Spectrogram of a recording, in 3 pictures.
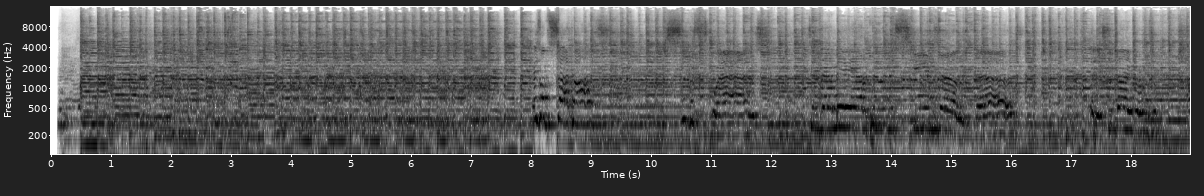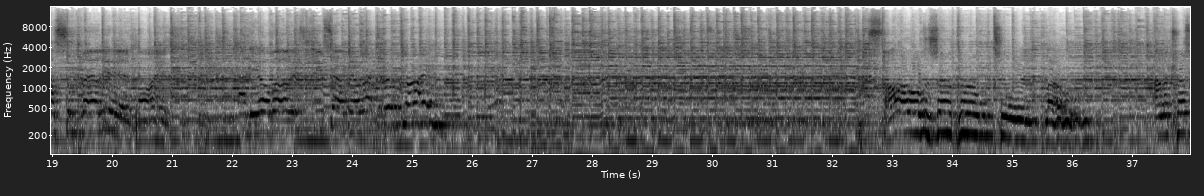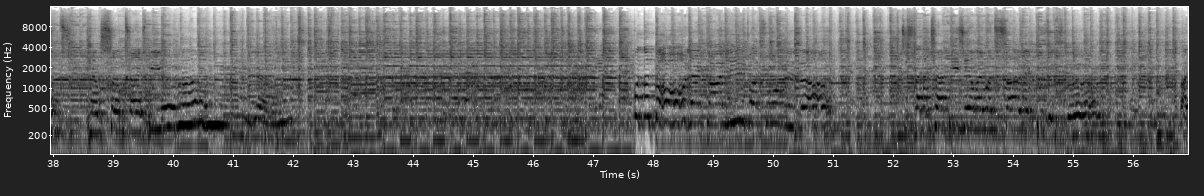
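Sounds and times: guitar: 0.0s - 56.9s
person singing: 0.1s - 27.1s, 28.2s - 56.9s
live band playing: 0.2s - 56.9s.

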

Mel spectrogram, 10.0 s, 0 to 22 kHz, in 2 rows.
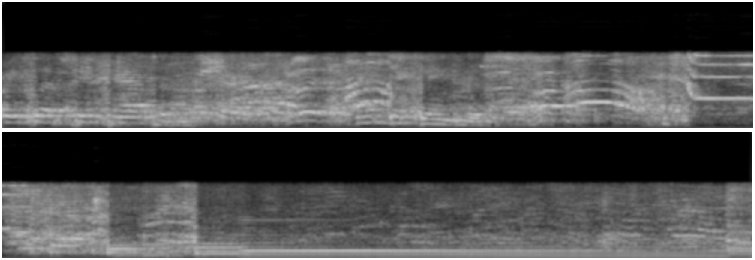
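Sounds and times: electric guitar high note: 4.6s - 10.0s
low bass notes: 5.6s - 10.0s.

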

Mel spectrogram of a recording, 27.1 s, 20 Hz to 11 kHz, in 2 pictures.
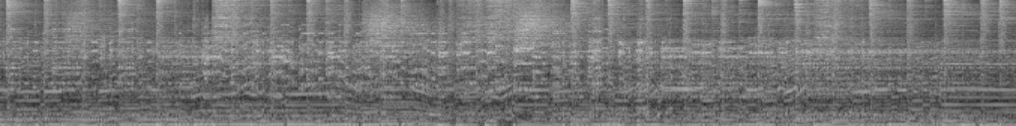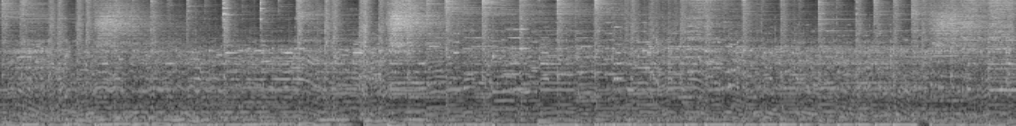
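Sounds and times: bass: 0.0s - 27.0s
drum kit: 0.0s - 27.0s
electric guitar: 0.0s - 27.0s
organ: 0.0s - 27.0s.

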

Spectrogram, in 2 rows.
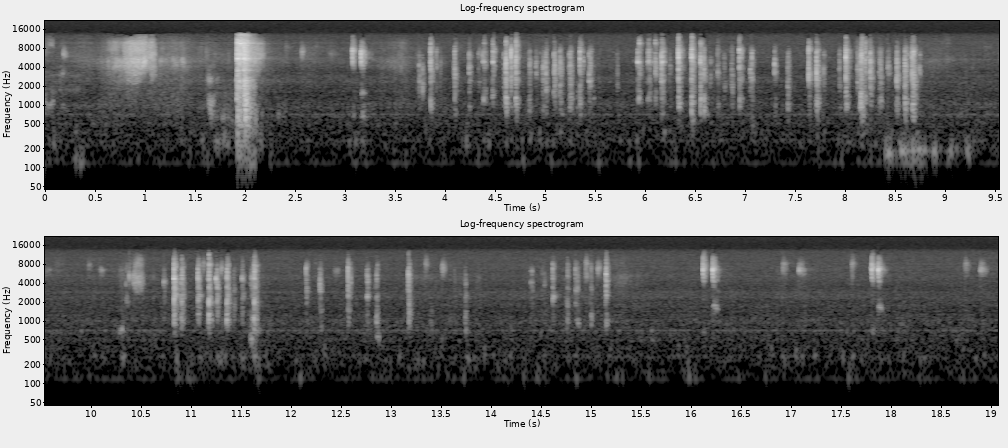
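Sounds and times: typing on computer keyboard: 3.1s - 8.9s, 10.7s - 15.2s.

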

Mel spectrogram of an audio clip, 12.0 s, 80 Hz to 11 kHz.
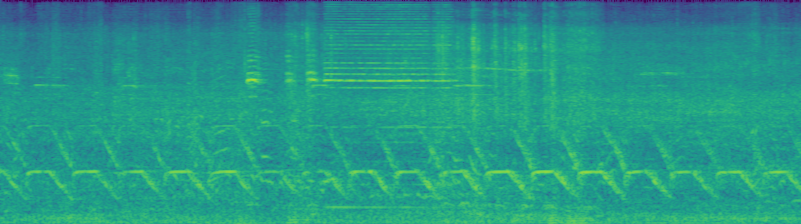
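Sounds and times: electronic vehicle siren: 0.0s - 12.0s
engines and traffic rumble: 0.0s - 12.0s.

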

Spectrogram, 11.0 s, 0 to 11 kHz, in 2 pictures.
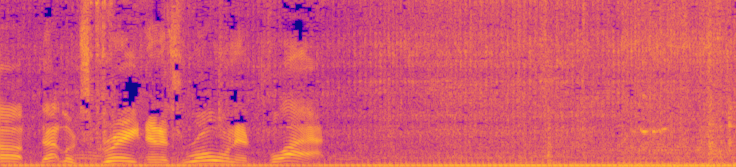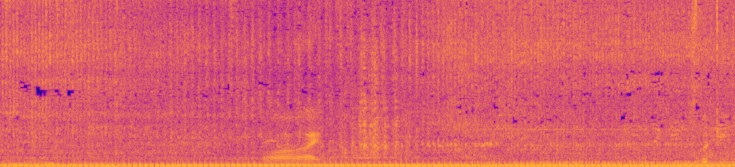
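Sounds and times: tractor engine running under load: 0.0s - 11.0s.

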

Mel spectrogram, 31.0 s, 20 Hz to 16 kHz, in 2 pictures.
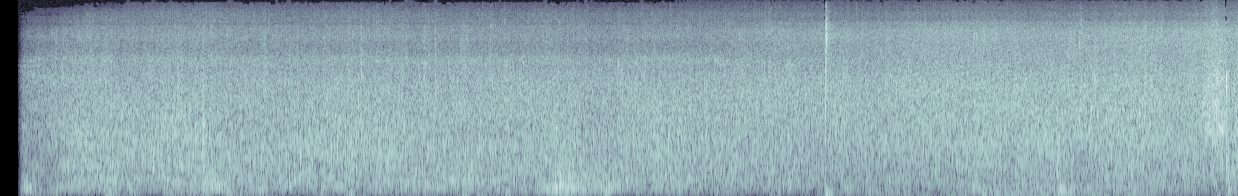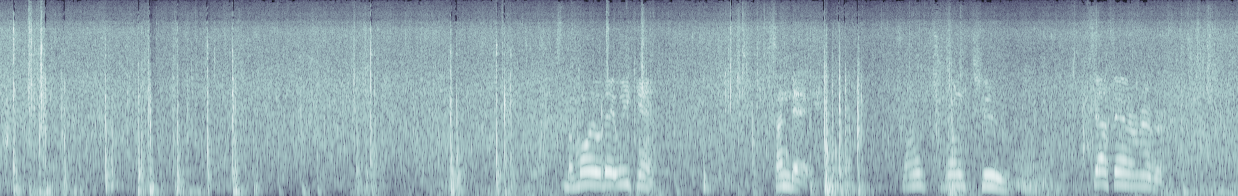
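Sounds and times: floodwater rushing: 0.3s - 30.9s
sharp knocks: 15.2s - 20.4s, 21.0s - 22.0s, 23.4s - 26.4s.

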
